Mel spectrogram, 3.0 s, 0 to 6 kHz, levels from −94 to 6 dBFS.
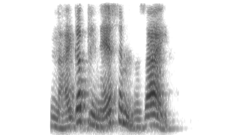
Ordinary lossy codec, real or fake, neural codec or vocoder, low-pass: none; fake; codec, 16 kHz in and 24 kHz out, 1 kbps, XY-Tokenizer; 5.4 kHz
